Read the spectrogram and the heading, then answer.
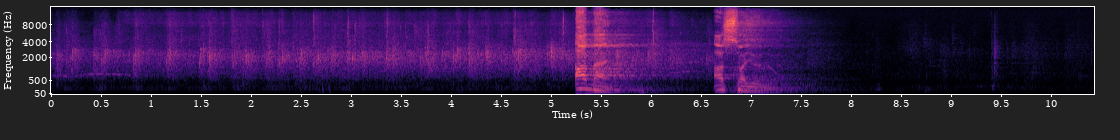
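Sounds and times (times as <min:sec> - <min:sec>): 
church congregation applauding to acclaim the word of God: 0:00.0 - 0:07.8
speech: 0:05.2 - 0:05.7, 0:06.6 - 0:07.4.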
